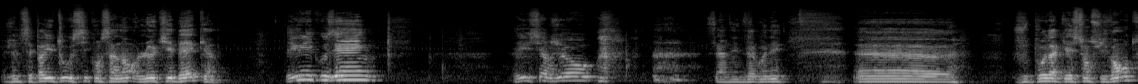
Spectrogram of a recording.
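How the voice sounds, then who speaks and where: A man's voice: mid-range voice, a little slow, pauses often, far from the mic. A man giving a casual spoken series review, hesitant and full of fillers and restarts.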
